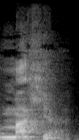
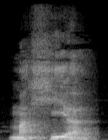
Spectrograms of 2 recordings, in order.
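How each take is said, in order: First: Magia as MA-gia, stress on the first syllable; correctly stressed magia. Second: Magia with the stress on the I, ma-GI-a, low and drawn out; wrongly stressed magia. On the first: Teacher giving the version that sounds right, first-syllable stress. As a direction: land on MA and let gia fall away. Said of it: "não fica muito bem, né? Então". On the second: Teacher trying how the word sounds, stress on the I. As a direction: test out magia slowly as three syllables, stressing GI. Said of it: "não fica muito bem". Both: Shown as a demonstration.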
